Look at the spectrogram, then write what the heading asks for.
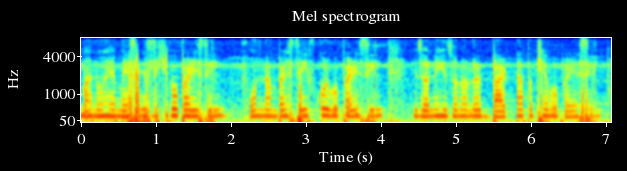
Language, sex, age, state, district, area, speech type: Assamese, female, 18-30, Assam, Golaghat, urban, spontaneous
